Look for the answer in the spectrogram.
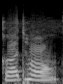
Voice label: "he2tong", Chinese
